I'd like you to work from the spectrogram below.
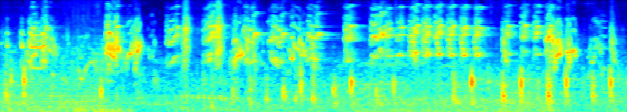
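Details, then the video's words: Lively budgie chatter: a dense, nonstop stream of clicks, squeaks and scratchy high chirps, rapid and irregular, with clicking ticks mixed in. "Budgies amazing love & chirping sounds"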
